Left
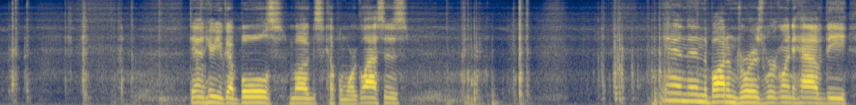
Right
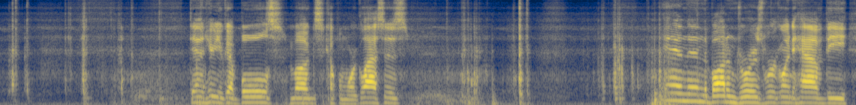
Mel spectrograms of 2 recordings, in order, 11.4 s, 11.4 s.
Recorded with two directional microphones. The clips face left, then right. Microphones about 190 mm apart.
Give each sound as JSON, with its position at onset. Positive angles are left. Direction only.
{"t": 2.5, "sound": "speech", "side_deg": 60}
{"t": 8.9, "sound": "speech", "side_deg": 50}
